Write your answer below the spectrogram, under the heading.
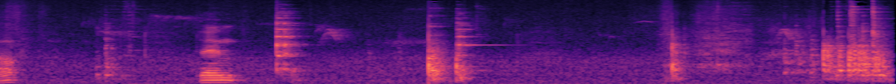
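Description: Kitchen tools knocking and clinking on a wooden chopping board, with a few sharp knocks. Near the end a chef's knife cuts through a lime and strikes the board.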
